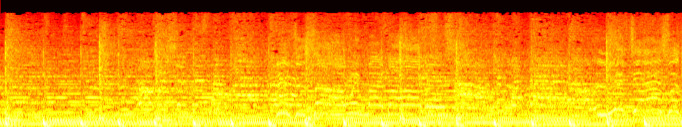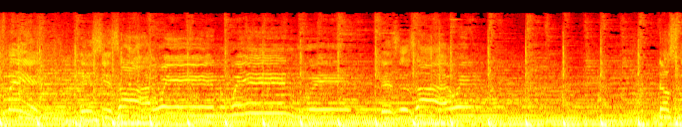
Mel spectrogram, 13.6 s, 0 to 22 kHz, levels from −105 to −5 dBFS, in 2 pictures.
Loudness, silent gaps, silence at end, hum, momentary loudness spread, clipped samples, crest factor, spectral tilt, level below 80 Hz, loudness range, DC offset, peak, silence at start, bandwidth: -17 LUFS; none; 0 s; none; 4 LU; under 0.1%; 12 dB; -5 dB/octave; -22 dBFS; 2 LU; under 0.1%; -4 dBFS; 0 s; 15.5 kHz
